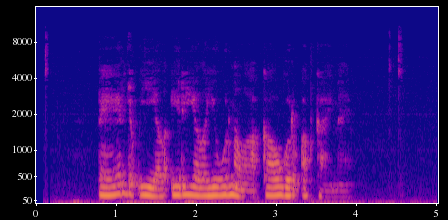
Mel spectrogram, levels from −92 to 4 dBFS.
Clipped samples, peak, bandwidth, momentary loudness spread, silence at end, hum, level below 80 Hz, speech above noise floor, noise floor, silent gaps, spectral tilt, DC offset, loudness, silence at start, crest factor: under 0.1%; -16 dBFS; 7.4 kHz; 12 LU; 1.1 s; none; -62 dBFS; 30 dB; -60 dBFS; none; -9.5 dB/octave; under 0.1%; -30 LUFS; 0.45 s; 14 dB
